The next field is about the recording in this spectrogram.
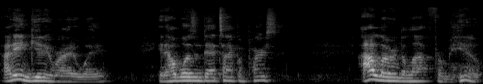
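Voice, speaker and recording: A man with a slightly high voice tells a personal story casually, like a vlogger talking to followers. His phrasing is colloquial and slangy, and he repeats lines to drive a motivational point home. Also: fairly quick, fairly bright tone.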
